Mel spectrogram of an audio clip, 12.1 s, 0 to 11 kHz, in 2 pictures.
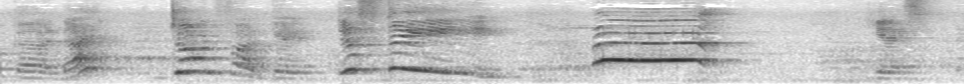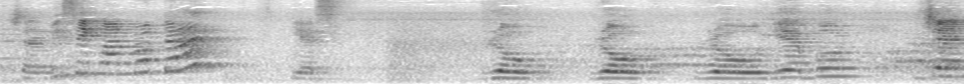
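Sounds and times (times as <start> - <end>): woman screaming: 3.7 - 4.7.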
